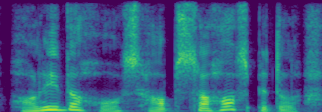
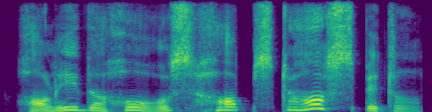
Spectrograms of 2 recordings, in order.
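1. La phrase est dite à un rythme très rapide. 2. La phrase est dite à un rythme rapide. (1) "Encore plus vite" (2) "plus vite"

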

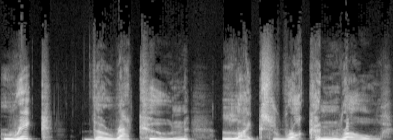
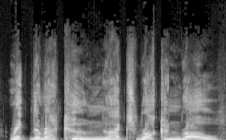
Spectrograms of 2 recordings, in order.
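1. Elle est dite lentement, avec des pauses entre les groupes de mots. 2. Elle est dite plus vite, sans pauses entre les groupes de mots.

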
